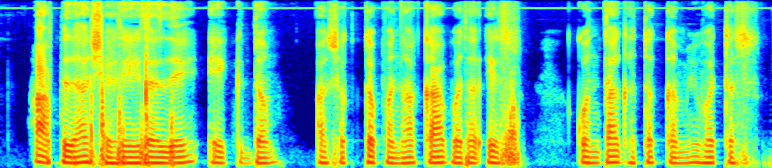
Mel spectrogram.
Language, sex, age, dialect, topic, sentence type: Marathi, male, 18-24, Northern Konkan, agriculture, statement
